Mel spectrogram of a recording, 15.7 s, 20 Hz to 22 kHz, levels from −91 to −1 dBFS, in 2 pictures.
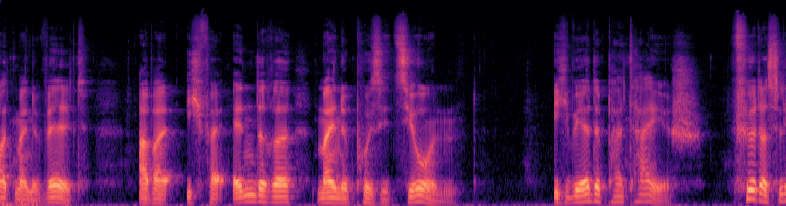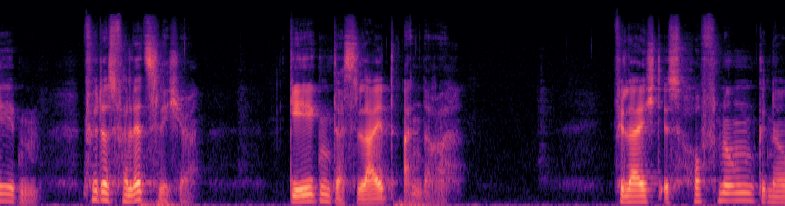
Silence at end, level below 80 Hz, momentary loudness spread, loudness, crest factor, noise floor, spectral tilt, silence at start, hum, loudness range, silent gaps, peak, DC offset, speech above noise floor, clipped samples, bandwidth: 0 s; -52 dBFS; 15 LU; -25 LUFS; 24 dB; -60 dBFS; -4 dB/octave; 0 s; none; 4 LU; none; -2 dBFS; under 0.1%; 36 dB; under 0.1%; 16.5 kHz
